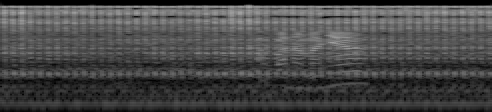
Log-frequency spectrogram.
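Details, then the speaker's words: Car engine idling with the AC switched on: a rhythmic, helicopter-like chopping whump about four times a second comes from the AC extra fan. The fan motor bushing is worn, and the motor needs replacing. "Nah ini Ini ac-ne udah tak hidupin terus di bagian sini muncul bunyi bunyi yang enggak nyaman"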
